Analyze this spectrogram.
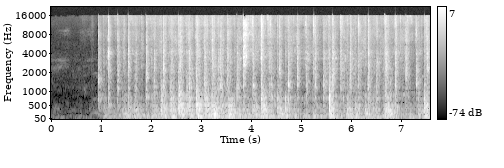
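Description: A tabby cat pawing and rubbing at a mirror, its paws squeaking and bumping rapidly against the glass. It starts suddenly about a second in and keeps going.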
